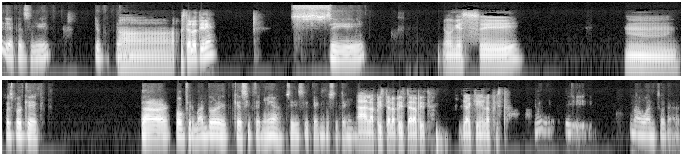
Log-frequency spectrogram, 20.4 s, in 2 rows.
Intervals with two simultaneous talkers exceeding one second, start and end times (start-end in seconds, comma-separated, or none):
none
